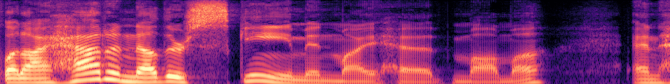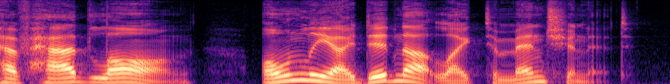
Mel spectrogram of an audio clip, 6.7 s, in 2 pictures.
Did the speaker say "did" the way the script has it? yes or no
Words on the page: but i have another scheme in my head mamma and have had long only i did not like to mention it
yes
